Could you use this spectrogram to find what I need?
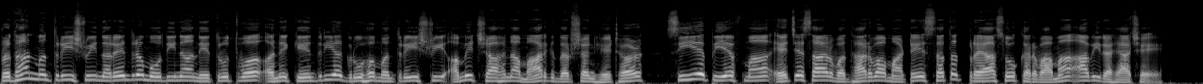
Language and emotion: Gujarati, neutral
